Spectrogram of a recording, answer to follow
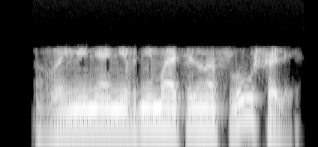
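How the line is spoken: Irritated question. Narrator (Russian): раздраженно спросил милорд Бриан

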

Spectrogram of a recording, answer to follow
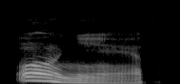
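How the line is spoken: Moaning. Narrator (Russian): простонала Селестина

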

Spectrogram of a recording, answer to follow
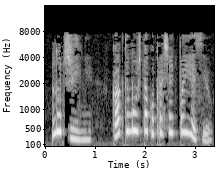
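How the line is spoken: Affectionate laughing chiding. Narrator (Russian): ласково со смехом пожурила его Поллианна

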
